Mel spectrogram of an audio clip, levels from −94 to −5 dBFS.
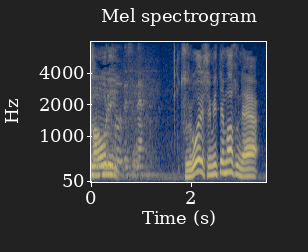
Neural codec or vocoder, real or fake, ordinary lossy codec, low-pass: none; real; none; none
